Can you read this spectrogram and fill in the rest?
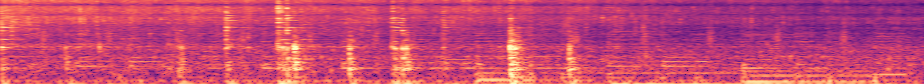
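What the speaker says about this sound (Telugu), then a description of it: "ఆ తర్వాత పచ్చిమిరపకాయలు, ఉల్లిపాయలు రెండు సన్నగా దొరుకుని పొడుగ్గా అవి కూడా బాగా వేయించాలి" Urad dal, green chillies and sliced onions fry in a pan, a close steady sizzle broken by sharp scraping and clinking taps of a stirring spoon at irregular intervals, no voices.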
